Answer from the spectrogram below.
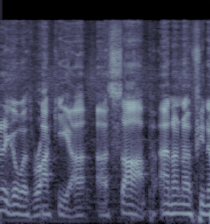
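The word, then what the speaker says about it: A$AP: His name's Asop. That's how he pronounces it.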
